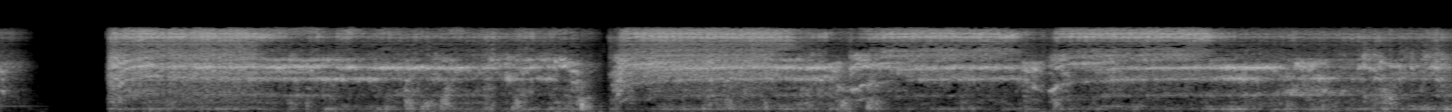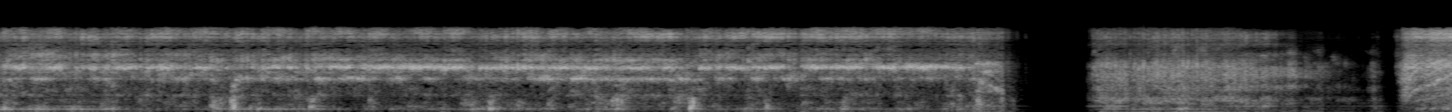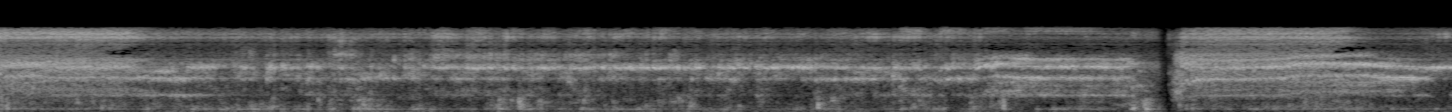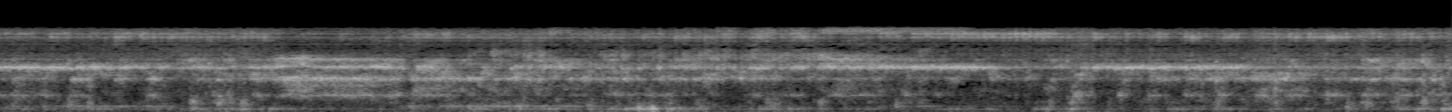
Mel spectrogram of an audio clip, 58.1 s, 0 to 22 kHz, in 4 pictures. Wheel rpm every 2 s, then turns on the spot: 70, 160, 140, 140, 140, 150, 160, 160, 160, 160, 160, 150, 20, 20, 120, 160, 160, 160, 160, 150, 130, 160, 160, 160, 160, 160, 160, 160, 160.
24-28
